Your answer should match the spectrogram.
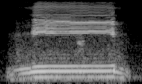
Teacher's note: মিম হচ্ছে এই দুই ঠোঁটের শুকনো জায়গায় সামনের দিকে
